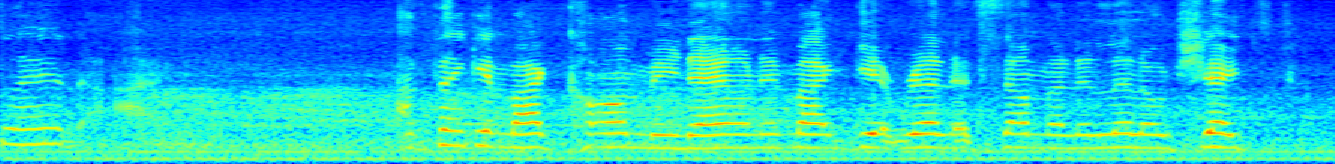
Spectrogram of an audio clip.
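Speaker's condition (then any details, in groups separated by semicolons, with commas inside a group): Cerebral palsy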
